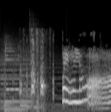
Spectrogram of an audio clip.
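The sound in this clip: A hen clucking: a few short, squawky clucks, then a longer, louder run of agitated cackling, loud and close, with a low steady tone underneath.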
